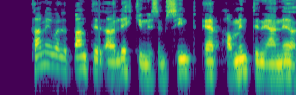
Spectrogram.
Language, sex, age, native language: Icelandic, male, 30-39, Icelandic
